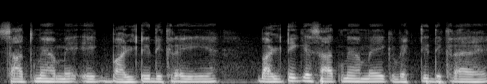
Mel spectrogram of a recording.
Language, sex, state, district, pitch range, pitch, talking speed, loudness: Hindi, male, Bihar, Saran, 125-135 Hz, 125 Hz, 220 wpm, -15 LUFS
